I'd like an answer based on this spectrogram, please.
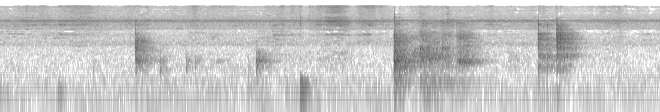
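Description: Thin wooden rolling pin rolling out a round of dough on a table: a few light knocks of wood on the tabletop, a longer rubbing, rolling sound about four seconds in, and a last pair of knocks about five and a half seconds in.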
